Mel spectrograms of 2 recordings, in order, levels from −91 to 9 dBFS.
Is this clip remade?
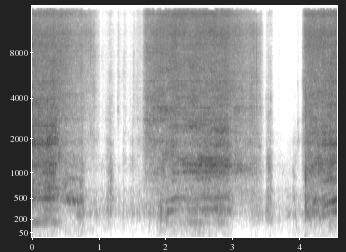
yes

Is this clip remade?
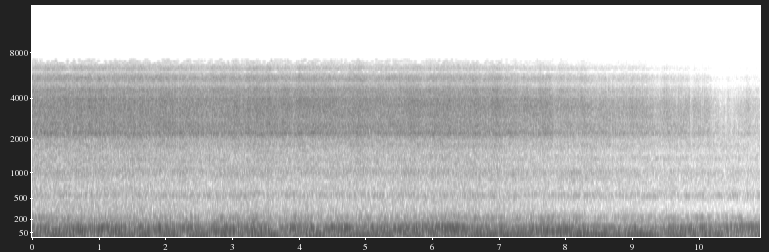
no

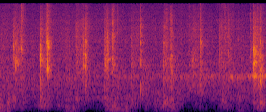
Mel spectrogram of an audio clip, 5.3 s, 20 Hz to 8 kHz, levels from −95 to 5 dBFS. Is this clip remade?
yes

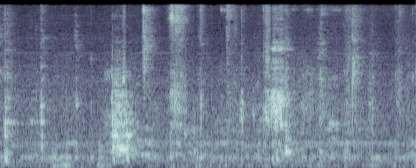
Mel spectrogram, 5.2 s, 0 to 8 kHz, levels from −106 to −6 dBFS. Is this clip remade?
no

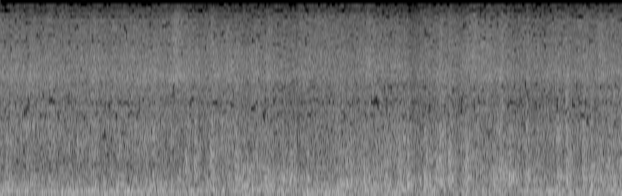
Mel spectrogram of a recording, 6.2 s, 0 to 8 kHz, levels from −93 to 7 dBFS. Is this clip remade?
no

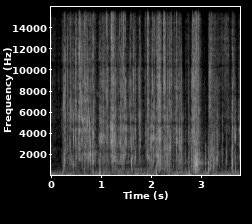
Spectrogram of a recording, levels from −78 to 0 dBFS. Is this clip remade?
yes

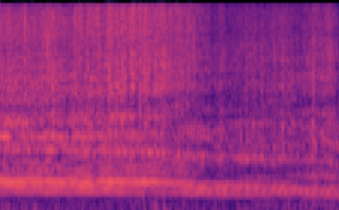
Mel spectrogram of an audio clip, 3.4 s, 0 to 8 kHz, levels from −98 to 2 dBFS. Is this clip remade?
no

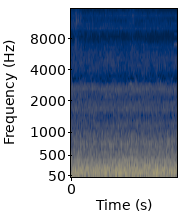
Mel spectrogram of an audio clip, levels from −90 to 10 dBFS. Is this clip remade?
no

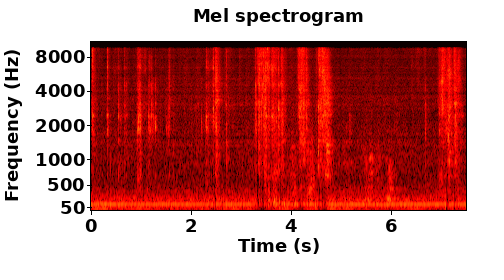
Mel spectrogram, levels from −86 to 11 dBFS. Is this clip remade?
yes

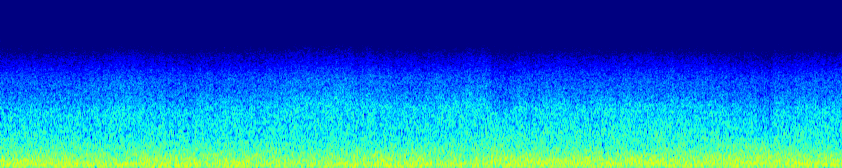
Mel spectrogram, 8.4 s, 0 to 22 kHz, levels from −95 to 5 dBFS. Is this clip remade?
no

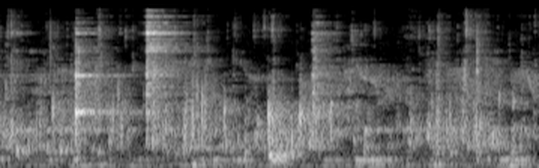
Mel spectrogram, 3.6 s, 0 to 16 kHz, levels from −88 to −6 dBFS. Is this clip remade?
yes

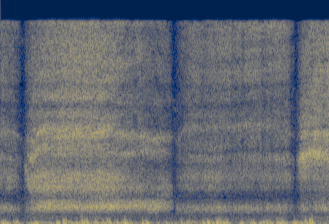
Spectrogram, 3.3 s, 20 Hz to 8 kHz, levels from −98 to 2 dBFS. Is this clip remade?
no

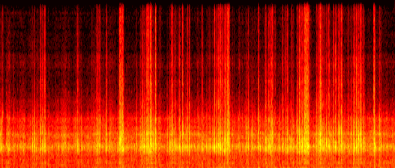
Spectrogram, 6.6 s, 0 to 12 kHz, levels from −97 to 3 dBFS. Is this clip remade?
yes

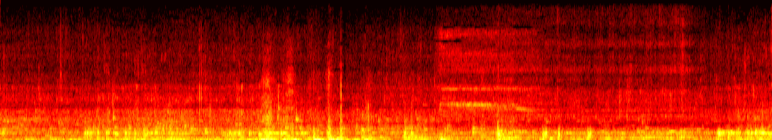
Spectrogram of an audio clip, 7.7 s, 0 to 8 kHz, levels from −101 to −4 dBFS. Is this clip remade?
no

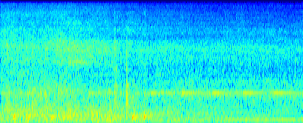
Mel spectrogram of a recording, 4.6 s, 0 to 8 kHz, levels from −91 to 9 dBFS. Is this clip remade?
no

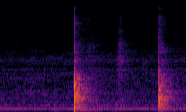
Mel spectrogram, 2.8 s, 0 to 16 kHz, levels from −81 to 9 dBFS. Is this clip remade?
yes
